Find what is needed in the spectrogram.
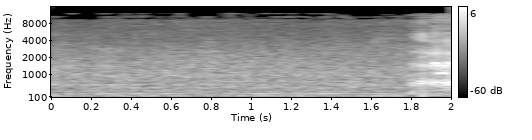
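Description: Muffled, unintelligible voice of a free-falling skydiver coming over a hissing radio link with a steady low hum.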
